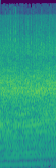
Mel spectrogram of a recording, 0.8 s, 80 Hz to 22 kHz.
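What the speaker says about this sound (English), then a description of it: "Quick to get the car refired though." A Formula 3 race car's engine idles steadily after being refired following a stall at Winton Motor Raceway, a loud, close, continuous drone with a constant pitch throughout.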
